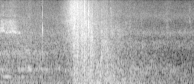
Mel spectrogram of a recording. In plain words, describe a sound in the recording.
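A parachute opens with a sudden whooshing flap.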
